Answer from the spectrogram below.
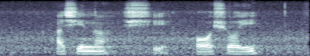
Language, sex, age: Tsonga, male, 19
